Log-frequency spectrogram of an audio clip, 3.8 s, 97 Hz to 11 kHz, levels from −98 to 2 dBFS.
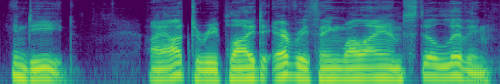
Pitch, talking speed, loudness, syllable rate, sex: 120 Hz, 190 wpm, -16 LUFS, 6.3 syllables/s, male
